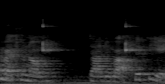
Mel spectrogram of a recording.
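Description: Faint, indistinct talking, too quiet to make out words.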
